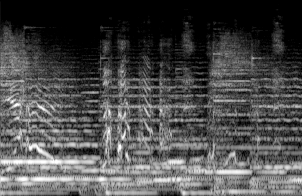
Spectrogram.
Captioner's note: laughing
